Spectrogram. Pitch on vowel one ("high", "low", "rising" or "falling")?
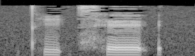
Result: high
